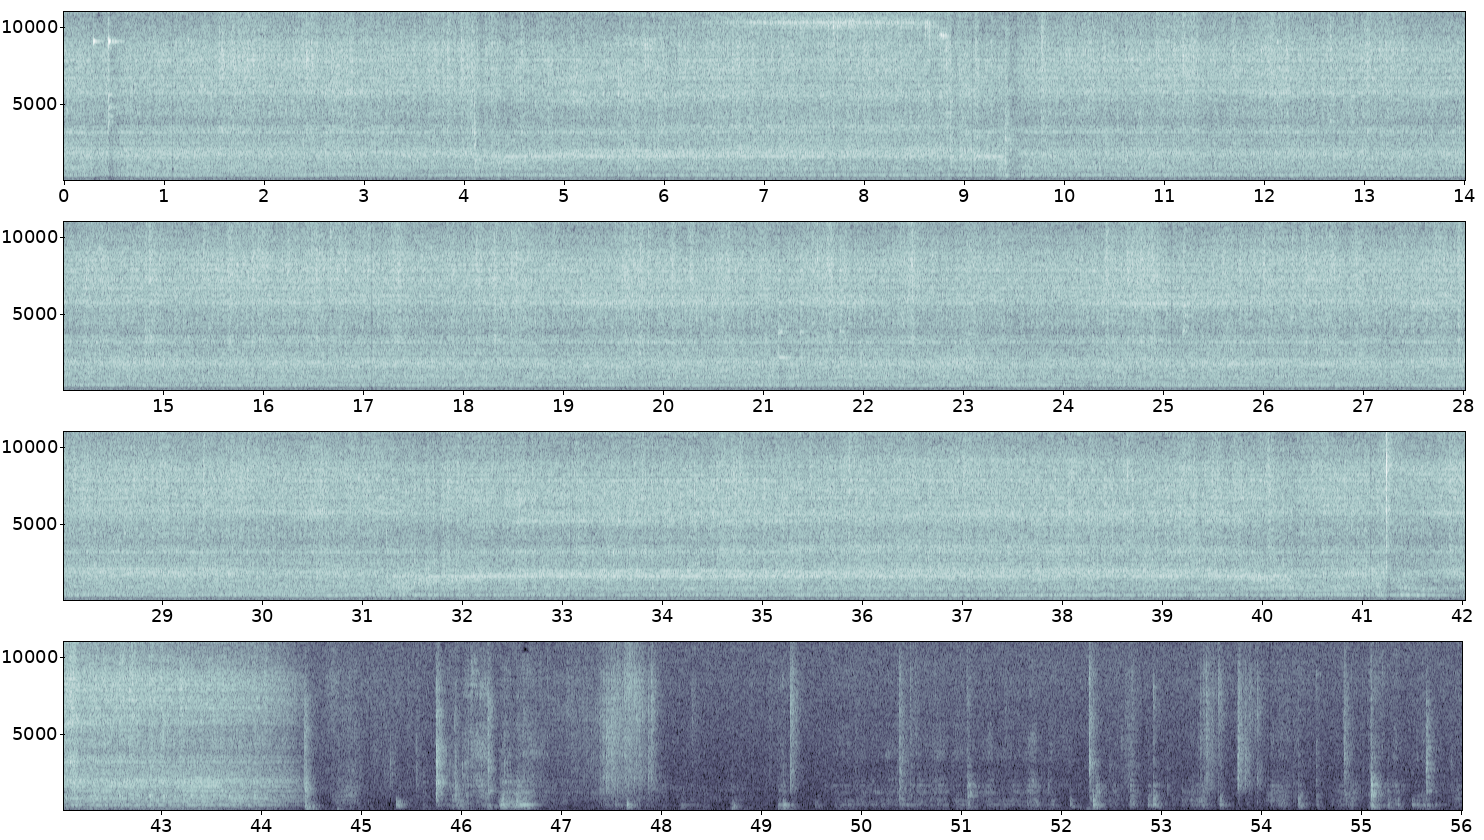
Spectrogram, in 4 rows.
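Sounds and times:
drill bit cutting steel: 0.0 - 44.5
drill press running: 0.0 - 44.6.

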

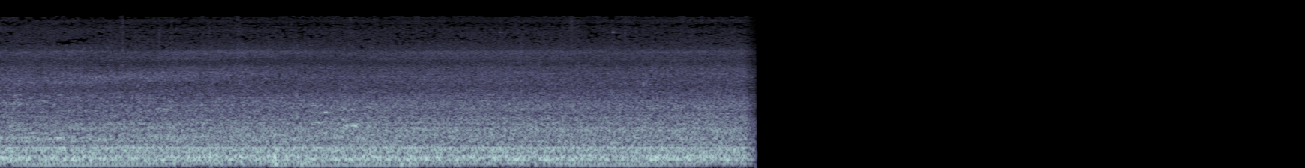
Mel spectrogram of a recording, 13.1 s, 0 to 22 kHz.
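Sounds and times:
crowd chatter: 0.0 - 4.2
low even rumble: 0.0 - 7.5.

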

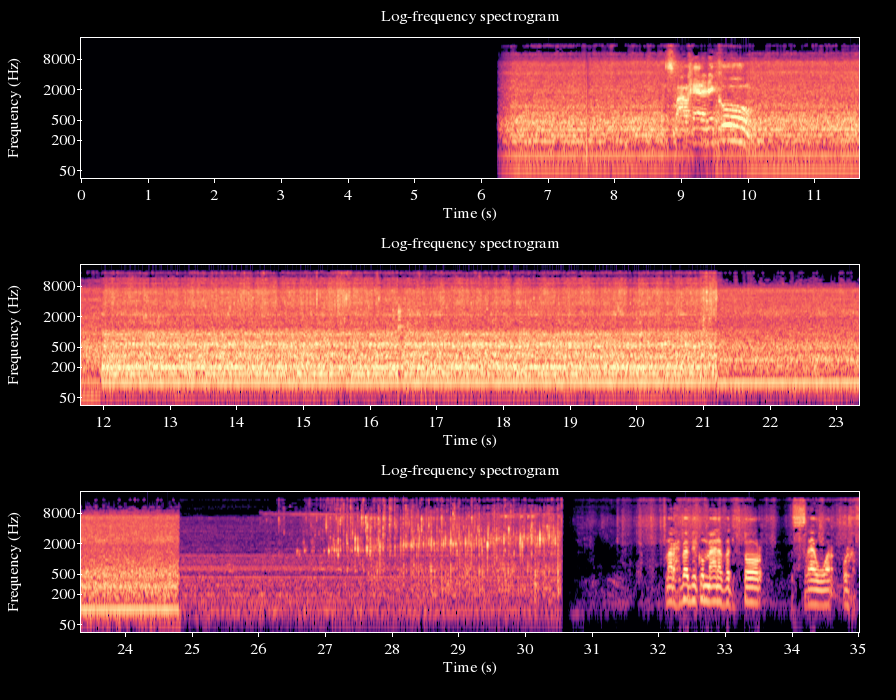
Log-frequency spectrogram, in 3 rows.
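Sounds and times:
water running: 12.0 - 21.2, 26.3 - 30.6
glass being rinsed: 26.3 - 30.6
tea pouring into glass: 26.3 - 30.6.

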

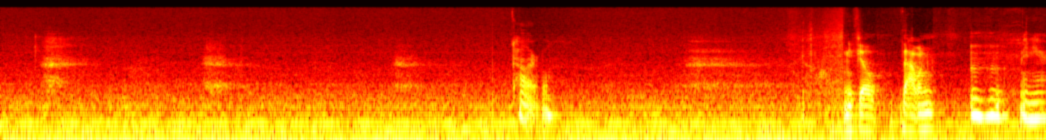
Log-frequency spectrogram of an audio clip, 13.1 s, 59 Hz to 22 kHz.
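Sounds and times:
steady low hum: 0.0 - 13.0
woman breathing slowly: 0.4 - 3.4, 4.8 - 5.8, 8.5 - 10.0.

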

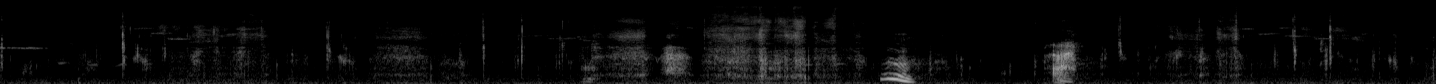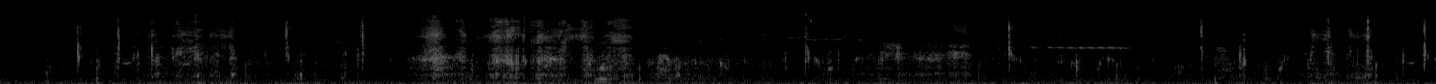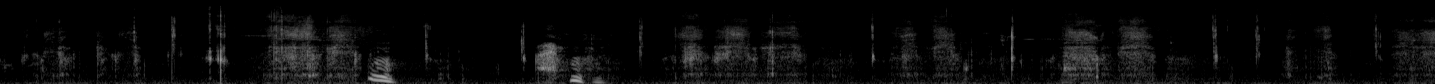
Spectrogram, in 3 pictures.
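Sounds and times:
person chewing chicken: 0.0 - 43.0.

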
